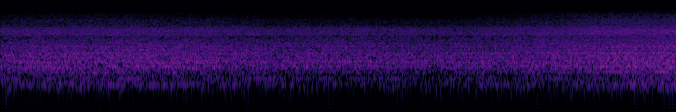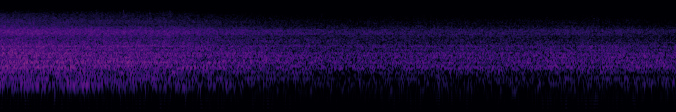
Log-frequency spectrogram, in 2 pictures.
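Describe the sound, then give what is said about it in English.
A soft, steady wash of ocean waves, used as a backdrop for a guided meditation. The faint hissing surf swells gently midway and then recedes. “as the sound of the waves begin to wash away negative thinking and excessive chatter in the mind.”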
